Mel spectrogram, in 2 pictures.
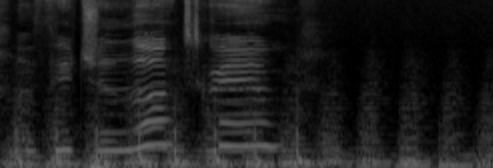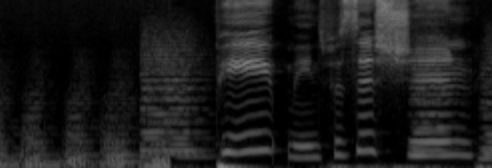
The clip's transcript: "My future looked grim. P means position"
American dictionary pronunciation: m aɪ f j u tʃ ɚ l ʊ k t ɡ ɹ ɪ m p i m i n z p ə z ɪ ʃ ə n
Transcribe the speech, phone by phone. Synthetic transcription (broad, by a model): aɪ f j u tʃ ɚ l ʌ t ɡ ɹ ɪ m p i m i n z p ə z ɪ ʃ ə n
